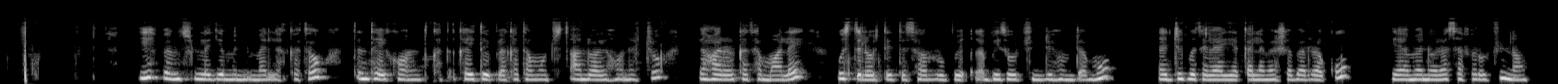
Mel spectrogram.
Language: Amharic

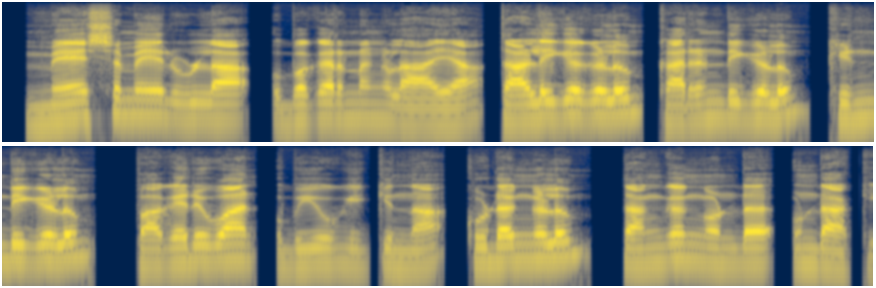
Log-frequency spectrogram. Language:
Malayalam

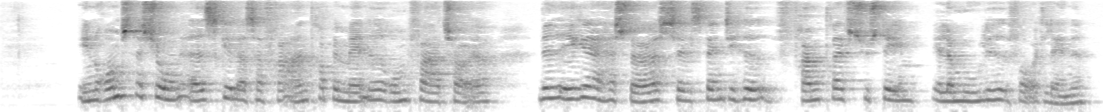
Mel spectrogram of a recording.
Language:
Danish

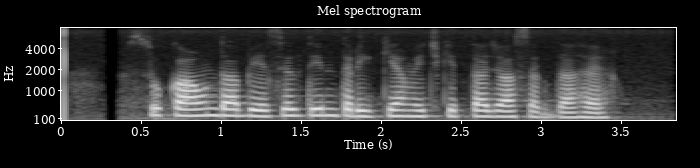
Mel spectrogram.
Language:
Punjabi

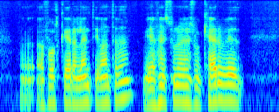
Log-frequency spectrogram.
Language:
Icelandic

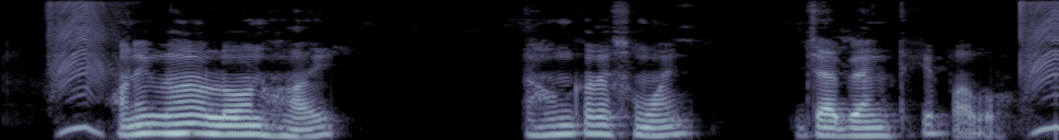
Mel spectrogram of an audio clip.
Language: Bangla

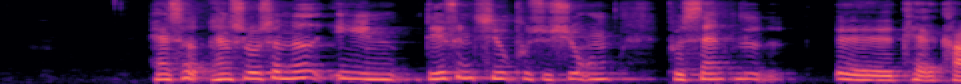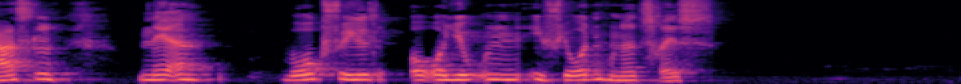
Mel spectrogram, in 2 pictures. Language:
Danish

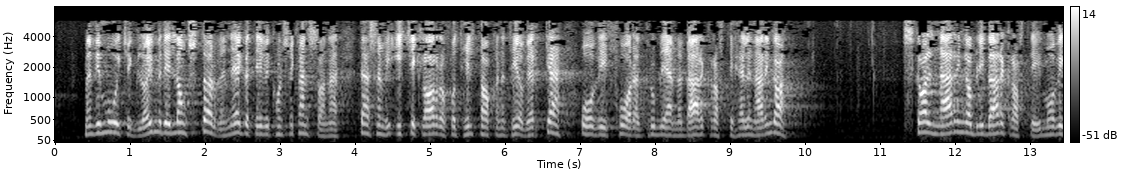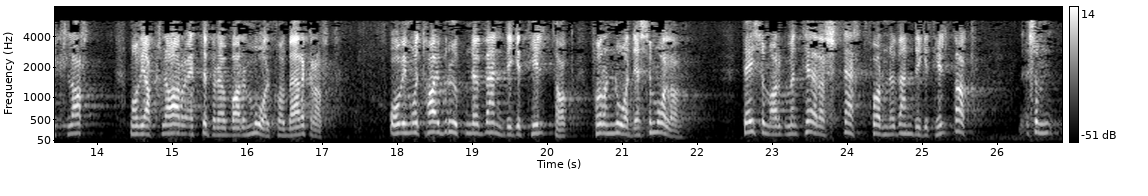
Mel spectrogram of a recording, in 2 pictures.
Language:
Norwegian Nynorsk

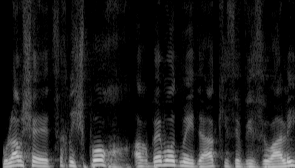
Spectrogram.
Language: Hebrew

